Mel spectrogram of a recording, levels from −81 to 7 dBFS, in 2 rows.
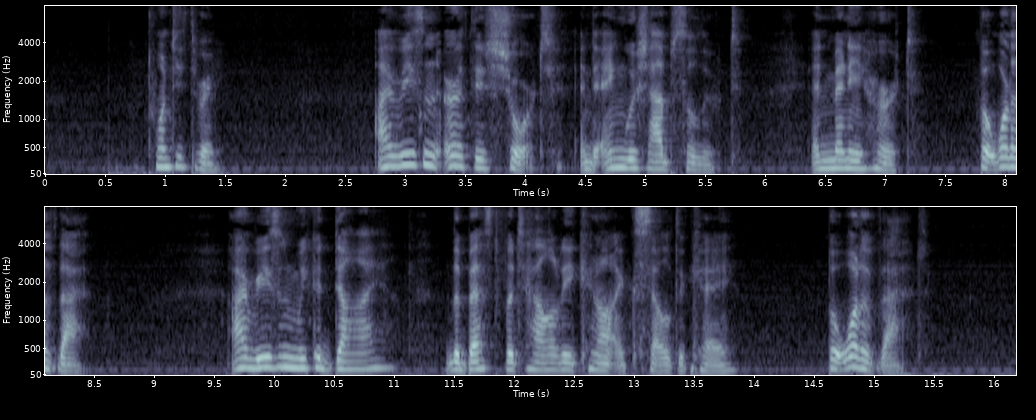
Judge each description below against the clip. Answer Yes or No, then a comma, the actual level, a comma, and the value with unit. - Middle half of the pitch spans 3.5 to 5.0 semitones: Yes, average, 4.4 semitones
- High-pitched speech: No, medium, 140 Hz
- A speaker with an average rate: No, slow, 115 wpm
